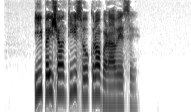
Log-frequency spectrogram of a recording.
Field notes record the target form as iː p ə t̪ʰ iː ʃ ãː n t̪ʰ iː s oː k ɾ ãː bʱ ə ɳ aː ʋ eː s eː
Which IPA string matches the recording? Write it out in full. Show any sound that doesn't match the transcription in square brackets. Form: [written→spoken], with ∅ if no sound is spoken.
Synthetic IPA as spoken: iː p ə [t̪ʰ→∅] iː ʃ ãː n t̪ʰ iː s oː k ɾ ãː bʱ ə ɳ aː ʋ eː s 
